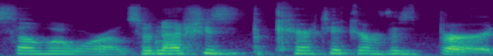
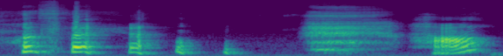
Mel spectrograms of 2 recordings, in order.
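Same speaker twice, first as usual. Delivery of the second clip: high, loud startled cry with a laugh; what the hell, then a high loud huh; shocked yelp; 7 semitones higher, 7 dB louder, slower than usual. Real, not acted. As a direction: yelp as if suddenly pecked. Reacting to the bird biting.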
